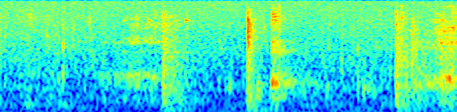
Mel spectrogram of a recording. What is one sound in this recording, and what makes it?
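A man sips noisily from a glass.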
